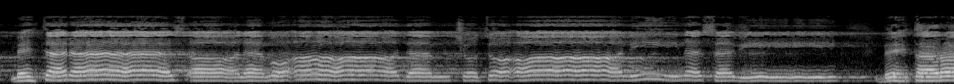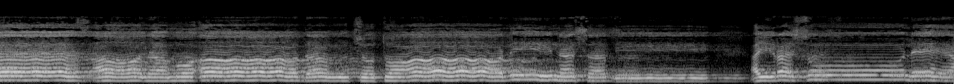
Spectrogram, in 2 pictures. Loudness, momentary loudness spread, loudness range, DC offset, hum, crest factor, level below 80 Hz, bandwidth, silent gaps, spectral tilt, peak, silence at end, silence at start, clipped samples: -20 LUFS; 9 LU; 5 LU; under 0.1%; none; 16 dB; -72 dBFS; 10.5 kHz; none; -4.5 dB/octave; -4 dBFS; 0 s; 0 s; under 0.1%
